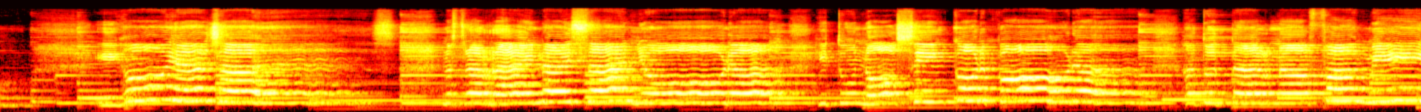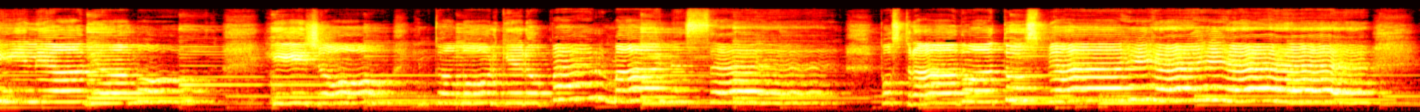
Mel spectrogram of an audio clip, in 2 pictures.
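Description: A woman singing a slow Spanish-language devotional song solo, her voice wavering with vibrato on long held notes, over a light instrumental accompaniment with sustained low notes.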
